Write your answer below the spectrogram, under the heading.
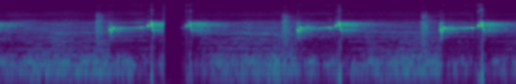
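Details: Bar-winged prinia (Prinia familiaris) song: loud, high phrases, each a sharp click then a steady piercing whistle ending in an upward flick, repeated about every one and a half seconds.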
